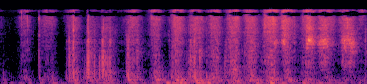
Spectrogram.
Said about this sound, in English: Take your sharp knife and try to slice it as thin as possible.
